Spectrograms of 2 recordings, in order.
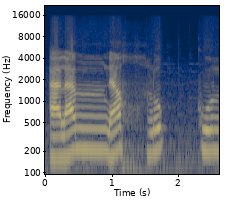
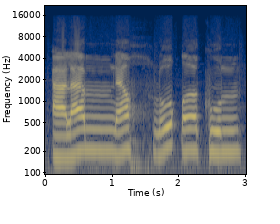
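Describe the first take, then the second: First: The q sound is merged into the k. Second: The q sound is bounced before the k. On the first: The speaker calls it right. "Bacaan yang benarnya" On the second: The speaker calls it wrong. "Huruf qafnya dipantulkan. ... Ini contoh bacaan yang keliru"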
